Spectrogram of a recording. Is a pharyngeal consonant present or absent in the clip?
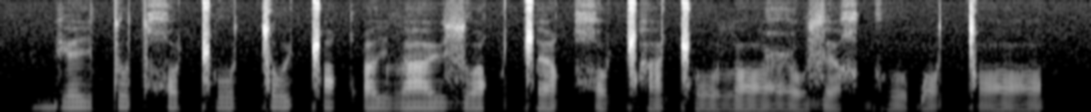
present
